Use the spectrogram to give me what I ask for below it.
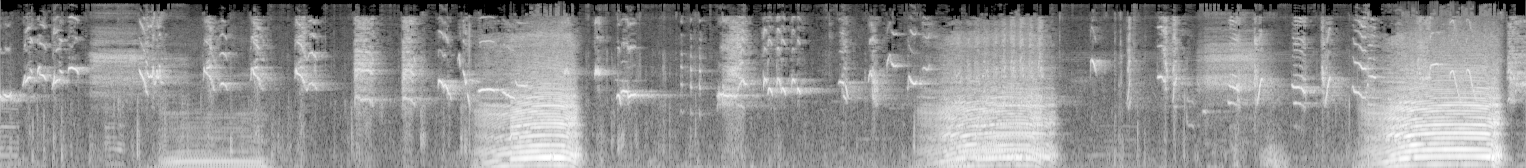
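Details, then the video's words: Village cows returning in a line to the farm pen in the afternoon, some lagging behind to graze: a low moo, then three long loud moos spaced about four seconds apart, with birds chirping and twittering throughout. "suara sapi desa"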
